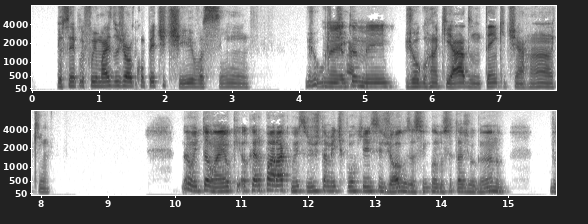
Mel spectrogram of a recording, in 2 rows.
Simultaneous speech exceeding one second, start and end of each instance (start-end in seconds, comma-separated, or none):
none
